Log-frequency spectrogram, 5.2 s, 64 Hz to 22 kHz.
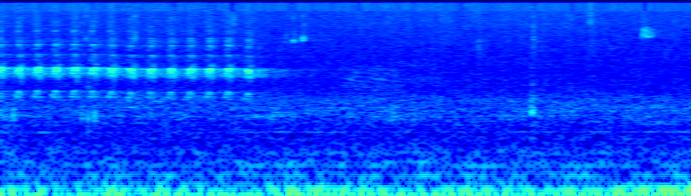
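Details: In early spring woodland on 4 4 22, a solitary male western chorus frog gives a fast, evenly pulsed rasping trill lasting about two seconds, then falls silent beneath a persistent low drone.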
